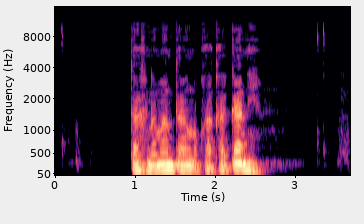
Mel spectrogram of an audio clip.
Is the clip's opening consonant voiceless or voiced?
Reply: voiceless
